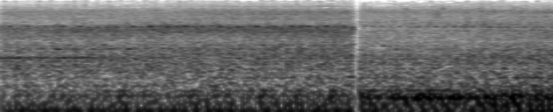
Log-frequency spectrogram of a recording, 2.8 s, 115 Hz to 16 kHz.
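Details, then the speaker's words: 1999 Dodge Dakota 3.9L V6 Magnum after idler pulley replacement, old pulley missing bearings: steady even idle with smooth low hum and no chirp or squeal, belt tracking straight; normal idle. "everything looks like it's lined up correctly so let's test her oh that's much better"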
